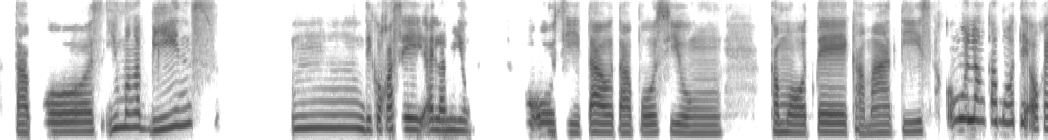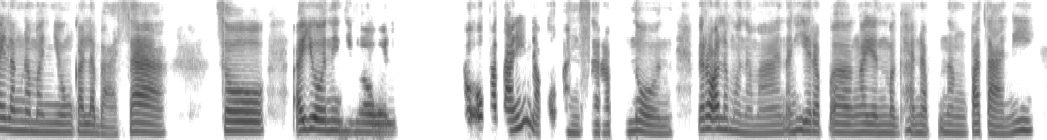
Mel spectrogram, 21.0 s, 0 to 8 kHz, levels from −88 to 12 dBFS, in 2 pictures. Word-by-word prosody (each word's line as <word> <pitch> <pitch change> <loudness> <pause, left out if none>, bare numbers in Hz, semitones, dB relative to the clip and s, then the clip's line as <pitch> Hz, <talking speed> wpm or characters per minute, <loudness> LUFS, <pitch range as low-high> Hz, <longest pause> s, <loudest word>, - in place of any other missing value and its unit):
tapos 200 +2 +1
'yung 275 +3 +1
mga 300 0 +1
beans, 305 - 0 0.8
hmm, 275 0 -1
hindi 235 - +1
ko 235 - +2
kasi 240 0 +4
alam 230 -1 +4
'yung 220 -2 -2 0.6
oo 200 - +2
sitaw, 185 0 +2
tapos 180 +1 0
'yung 170 -1 -2 0.5
kamote, 190 0 +3
kamatis, 185 +4 -2
kung 460 - -4
walang 455 -1 +7
kamote 400 -1 0
okey 250 0 +1
lang 220 -1 0
naman 200 -2 -3
'yung 185 0 -4
kalabasa. 180 +1 +1 0.5
So 210 -1 +2 0.3
ayon 225 +1 +6
hindi 200 -2 -3
mawala 190 -1 0 0.7
oo 265 - +3
patani 245 - +3
nako - - -5 0.2
ang 175 - -7
sarap 175 -1 -6
nun. 175 -6 -3 0.3
Pero 240 +1 +5
alam 240 -1 +2
mo 205 - -5
naman 170 +1 -7
ang - - -4
hirap, 205 -4 -2
ah, 180 -1 0
ngayon 185 -1 -1
maghanap 175 0 -5
ng 175 -2 -8
patani, 190 +4 -2
195 Hz, 130 wpm, -24 LUFS, 180-235 Hz, 0.8 s, walang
